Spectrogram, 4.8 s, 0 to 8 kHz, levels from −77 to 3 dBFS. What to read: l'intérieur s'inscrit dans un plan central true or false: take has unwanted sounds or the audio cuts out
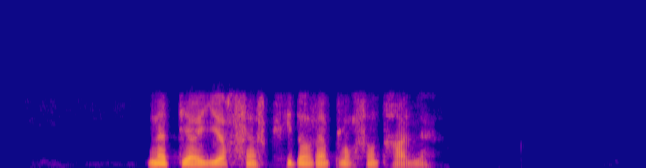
false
